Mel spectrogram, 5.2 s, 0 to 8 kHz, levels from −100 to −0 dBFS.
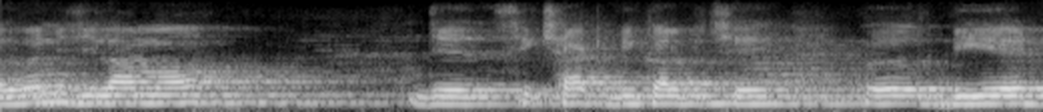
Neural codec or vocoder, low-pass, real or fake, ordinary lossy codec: none; 7.2 kHz; real; Opus, 32 kbps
